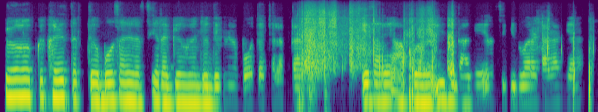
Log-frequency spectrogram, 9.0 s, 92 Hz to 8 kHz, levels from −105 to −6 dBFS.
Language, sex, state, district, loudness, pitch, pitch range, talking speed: Hindi, male, Bihar, Supaul, -19 LUFS, 140 Hz, 135-150 Hz, 175 wpm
